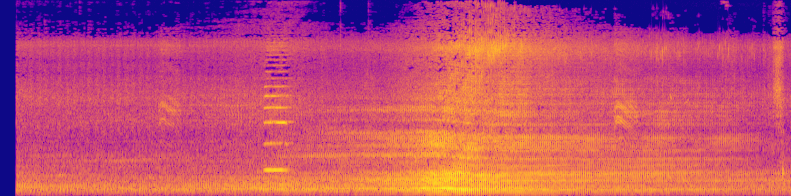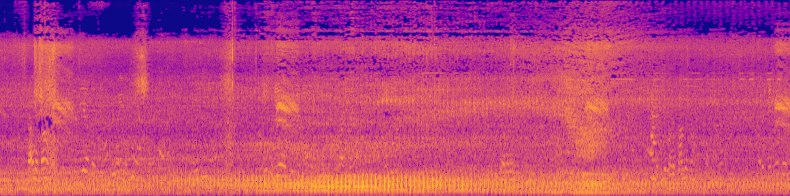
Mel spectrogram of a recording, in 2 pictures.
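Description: Road traffic passing: engines and tyres with a short horn toot about five seconds in. A vehicle passes loudly close by around nine seconds, and another passes more softly later.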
